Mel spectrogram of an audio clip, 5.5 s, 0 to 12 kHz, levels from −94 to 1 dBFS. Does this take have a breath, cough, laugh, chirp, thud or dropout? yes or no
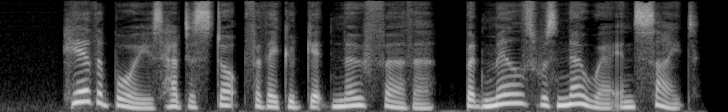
no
